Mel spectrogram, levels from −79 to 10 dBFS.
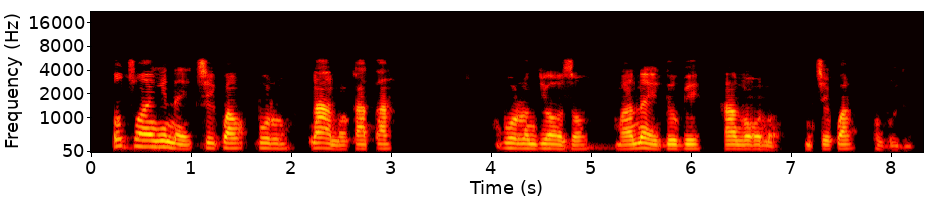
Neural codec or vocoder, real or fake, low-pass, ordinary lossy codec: vocoder, 22.05 kHz, 80 mel bands, Vocos; fake; 5.4 kHz; none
